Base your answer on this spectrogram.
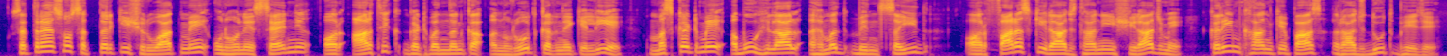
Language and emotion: Hindi, neutral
